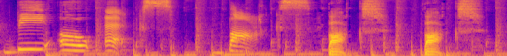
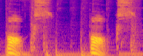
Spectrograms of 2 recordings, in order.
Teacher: speakers of British English are much more likely to use the /ɒ/ rounded version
